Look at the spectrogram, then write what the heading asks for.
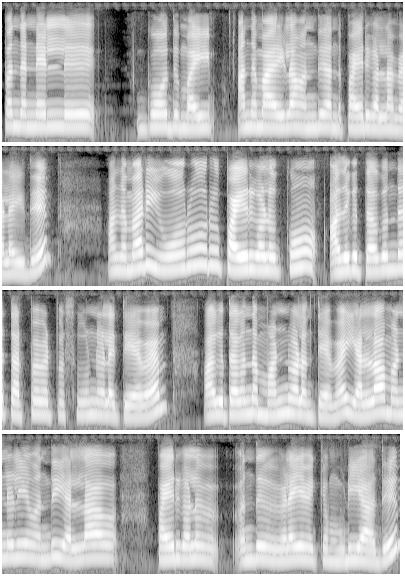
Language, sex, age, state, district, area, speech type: Tamil, female, 45-60, Tamil Nadu, Cuddalore, rural, spontaneous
